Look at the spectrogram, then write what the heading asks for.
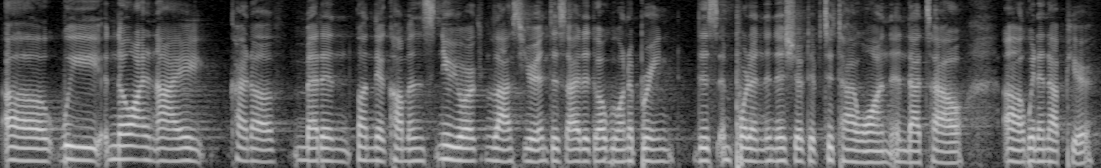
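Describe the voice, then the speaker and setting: Woman, flat even delivery, smooth clear voice, long hall reverb. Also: low voice, moderate pace. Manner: chatty, many fillers. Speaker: panelist, event organizer. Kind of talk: casual panel talk.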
